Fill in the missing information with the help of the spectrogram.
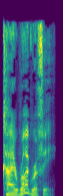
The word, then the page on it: chirography: British English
